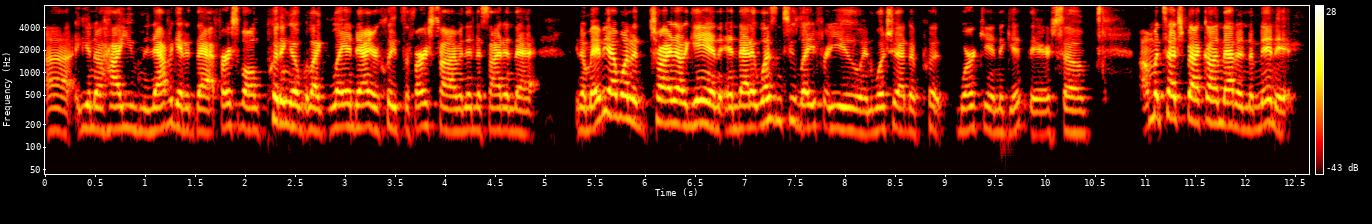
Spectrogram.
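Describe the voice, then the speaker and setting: A woman's voice: on the low side, quick pace. A woman coach and doctoral student hosting an interview, asking long, upbeat questions in a talkative way. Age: adult doctoral student.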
